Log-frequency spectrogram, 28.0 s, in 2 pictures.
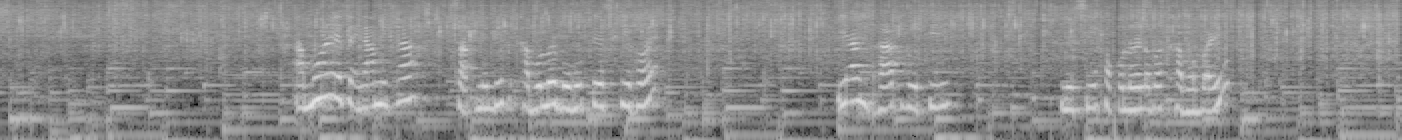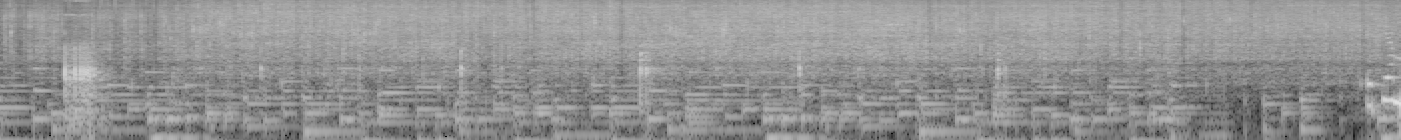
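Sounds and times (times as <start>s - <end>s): mango slices sizzling in oil: 0.0s - 28.0s
spatula knocking a pan: 14.6s - 15.2s, 18.5s - 19.2s, 20.3s - 21.1s, 21.9s - 22.8s, 23.9s - 24.3s.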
